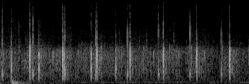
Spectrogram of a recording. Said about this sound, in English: if you would join me in a round of applause for our friends at GameAbove.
